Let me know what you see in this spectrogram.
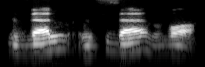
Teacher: the tip of the tongue with the tip of the upper incisors. The tips of the upper incisors.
